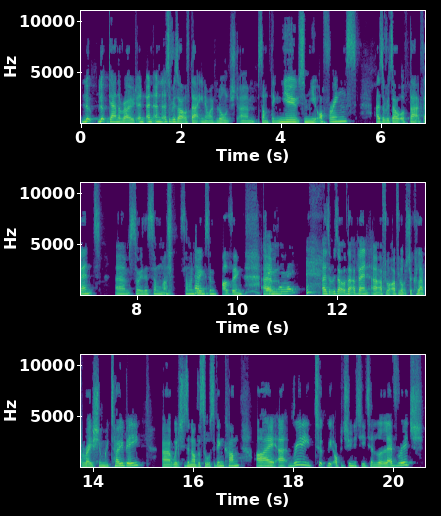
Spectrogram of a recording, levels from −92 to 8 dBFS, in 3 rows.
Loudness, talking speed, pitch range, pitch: -19 LUFS, 195 wpm, 165-200 Hz, 180 Hz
